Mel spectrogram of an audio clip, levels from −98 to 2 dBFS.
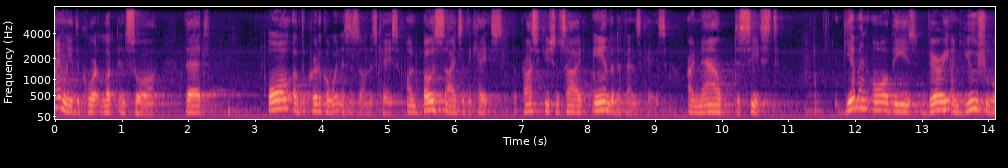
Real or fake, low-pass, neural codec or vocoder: real; 7.2 kHz; none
